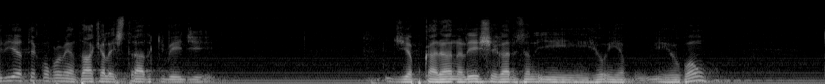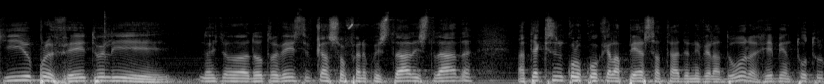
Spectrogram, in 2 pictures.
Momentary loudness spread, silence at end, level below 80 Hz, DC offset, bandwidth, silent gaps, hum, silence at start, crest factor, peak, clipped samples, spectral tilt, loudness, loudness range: 23 LU; 0 s; -38 dBFS; under 0.1%; 16 kHz; none; 60 Hz at -40 dBFS; 0 s; 18 dB; -6 dBFS; under 0.1%; -7 dB/octave; -25 LUFS; 8 LU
